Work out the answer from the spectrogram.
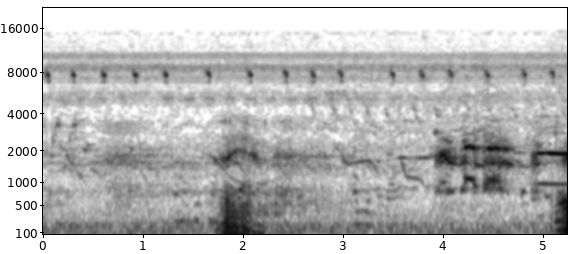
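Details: Rooster crowing at five in the morning in the countryside; a harmonic crow rises near the end, over a steady backdrop of small birds chirping and insects, with a person talking briefly.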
